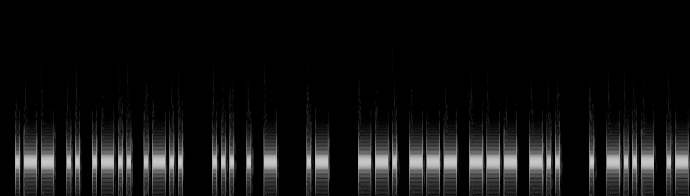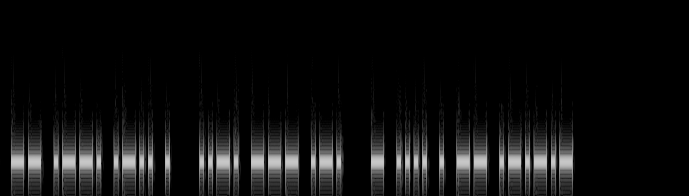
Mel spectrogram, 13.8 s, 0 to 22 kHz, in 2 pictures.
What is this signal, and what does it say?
Morse code, heard as a keyed tone, about 28 wpm, 700 Hz. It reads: WILL SET A GOOD EXAMPLE FOR THEM.
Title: Sentences from Top 1000 Words - Review Part 1 - 28wpm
